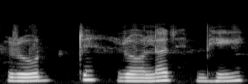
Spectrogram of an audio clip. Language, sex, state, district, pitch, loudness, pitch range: Hindi, female, Bihar, Patna, 170 Hz, -15 LUFS, 160-185 Hz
